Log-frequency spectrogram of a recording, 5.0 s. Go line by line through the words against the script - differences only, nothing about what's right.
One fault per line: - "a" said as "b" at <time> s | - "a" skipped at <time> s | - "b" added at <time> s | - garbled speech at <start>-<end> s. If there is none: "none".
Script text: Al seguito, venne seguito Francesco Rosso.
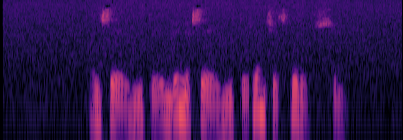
none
